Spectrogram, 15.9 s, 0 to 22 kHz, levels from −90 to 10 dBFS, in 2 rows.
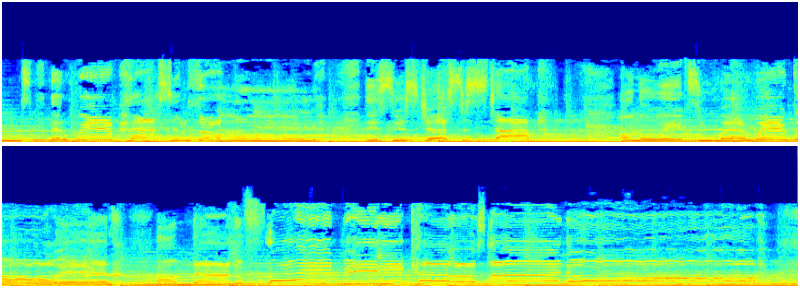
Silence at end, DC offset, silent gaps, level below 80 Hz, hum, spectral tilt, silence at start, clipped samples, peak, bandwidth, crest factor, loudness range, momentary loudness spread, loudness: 0 s; under 0.1%; none; -24 dBFS; none; -4.5 dB/octave; 0 s; under 0.1%; -4 dBFS; 14.5 kHz; 10 dB; 1 LU; 3 LU; -16 LUFS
